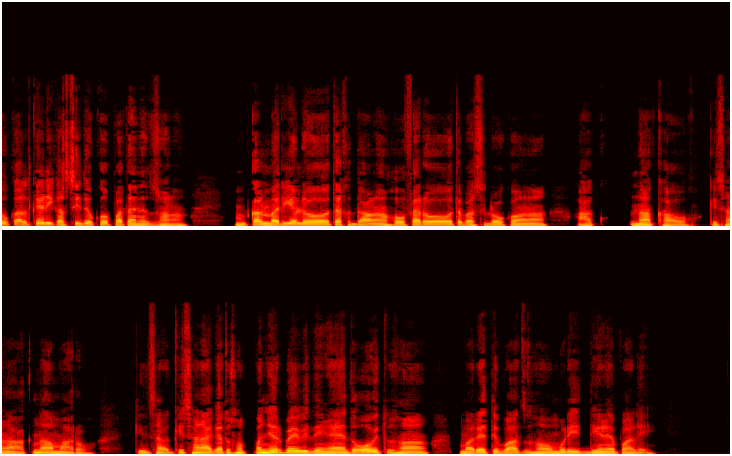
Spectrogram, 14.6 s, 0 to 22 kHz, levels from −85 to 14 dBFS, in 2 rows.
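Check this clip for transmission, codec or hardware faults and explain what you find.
One fault is present, and it runs through the whole speech clip: the treble has the synthetic character of HE-AAC compression. Nothing exists above 14.9 kHz, and the upper band sounds rebuilt rather than captured. The likely cause is spectral band replication at a low bitrate, around 24 kbps, where only the lower spectrum is coded and copied upward under a coarse envelope. The damage is plainly audible: sibilants come out gritty and lispy, with a metallic sheen that doesn't sit in line with the lower harmonics.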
